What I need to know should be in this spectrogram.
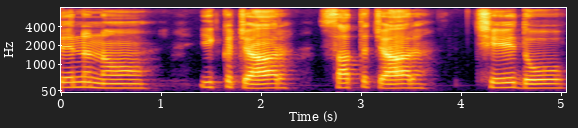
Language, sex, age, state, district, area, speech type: Punjabi, male, 30-45, Punjab, Rupnagar, urban, read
